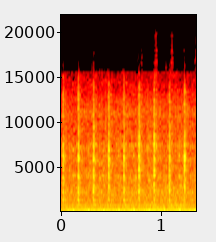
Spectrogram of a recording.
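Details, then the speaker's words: 1976 Chevy K30 dually tow truck V8, first start after over two years stored: after revving, sharp, even ticking six or seven a second over a steady idle, suspected near the header joint; exhaust manifold leak. "Not bad. That sounds good. A leak on the exhaust manifold somewhere."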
